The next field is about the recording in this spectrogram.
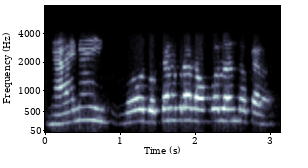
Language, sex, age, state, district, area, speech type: Odia, female, 45-60, Odisha, Angul, rural, conversation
